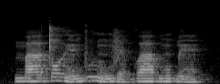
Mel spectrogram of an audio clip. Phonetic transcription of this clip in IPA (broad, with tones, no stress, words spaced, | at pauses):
maː˧tɔ˦ɣɛ̃˨˦ɡu˦ lũ˨˦vɛ˨ɡʷaː˦ ɡʷũ˦ɓɛ̃˧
